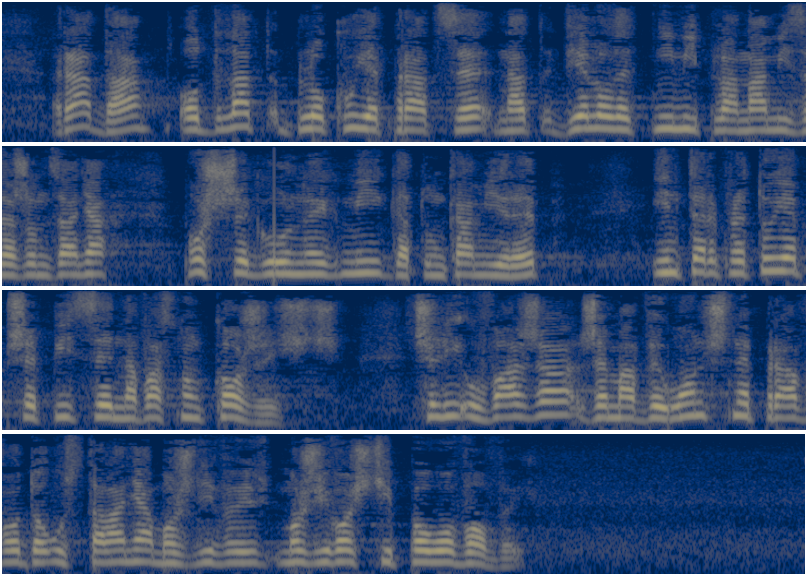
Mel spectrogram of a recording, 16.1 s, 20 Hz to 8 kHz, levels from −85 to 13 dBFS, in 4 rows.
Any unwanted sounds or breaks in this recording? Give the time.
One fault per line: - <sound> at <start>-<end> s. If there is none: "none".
none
